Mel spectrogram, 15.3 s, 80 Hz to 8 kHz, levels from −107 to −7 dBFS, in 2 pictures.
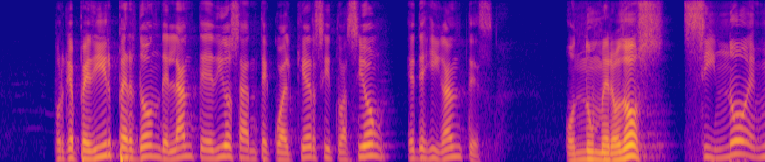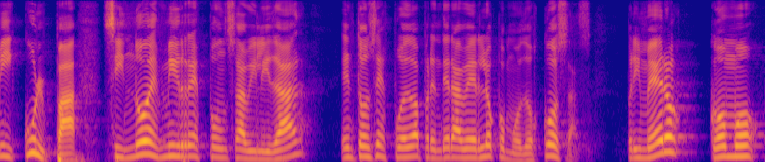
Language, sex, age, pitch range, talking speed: Spanish, male, 50-69, 170-210 Hz, 135 wpm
